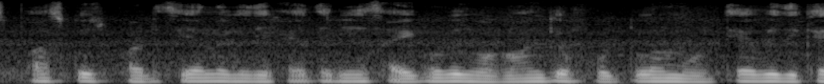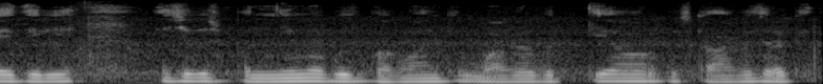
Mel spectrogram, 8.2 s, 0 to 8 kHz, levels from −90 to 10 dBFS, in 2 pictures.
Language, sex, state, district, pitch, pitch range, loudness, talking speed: Hindi, male, Bihar, Gaya, 115 Hz, 110-120 Hz, -28 LUFS, 240 wpm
